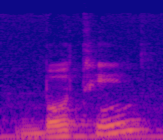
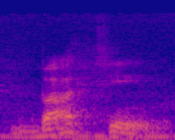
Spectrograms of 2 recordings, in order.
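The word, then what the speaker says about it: בתים: But did I pronounce it botim? I did not. I pronounced it batim. Batim, because that's how you pronounce it.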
